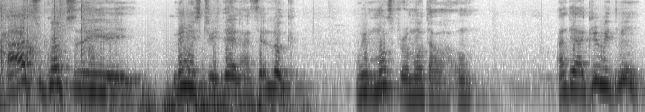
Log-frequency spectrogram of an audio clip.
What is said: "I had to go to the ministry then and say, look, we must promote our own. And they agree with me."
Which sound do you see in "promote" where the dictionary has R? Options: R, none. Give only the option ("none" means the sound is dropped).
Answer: R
